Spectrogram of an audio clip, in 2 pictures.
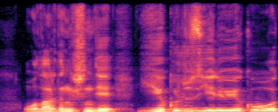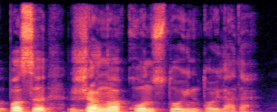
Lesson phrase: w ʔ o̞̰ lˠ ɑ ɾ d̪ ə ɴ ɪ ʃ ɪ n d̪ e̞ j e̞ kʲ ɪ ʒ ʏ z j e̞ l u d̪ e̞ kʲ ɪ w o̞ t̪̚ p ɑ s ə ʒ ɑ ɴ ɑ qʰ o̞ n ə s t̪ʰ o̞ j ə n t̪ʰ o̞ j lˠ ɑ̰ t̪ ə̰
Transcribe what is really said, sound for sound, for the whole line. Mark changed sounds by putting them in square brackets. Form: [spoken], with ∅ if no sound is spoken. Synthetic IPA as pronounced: w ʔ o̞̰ lˠ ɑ ɾ d̪ ə ɴ ɪ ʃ ɪ n d̪ e̞ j e̞ kʲ ɪ ʒ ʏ z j e̞ l u [∅] e̞ kʲ ɪ w o̞ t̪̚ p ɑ s ə ʒ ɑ ɴ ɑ qʰ o̞ n ə s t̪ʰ o̞ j ə n t̪ʰ o̞ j lˠ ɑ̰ [d̪] ə̰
